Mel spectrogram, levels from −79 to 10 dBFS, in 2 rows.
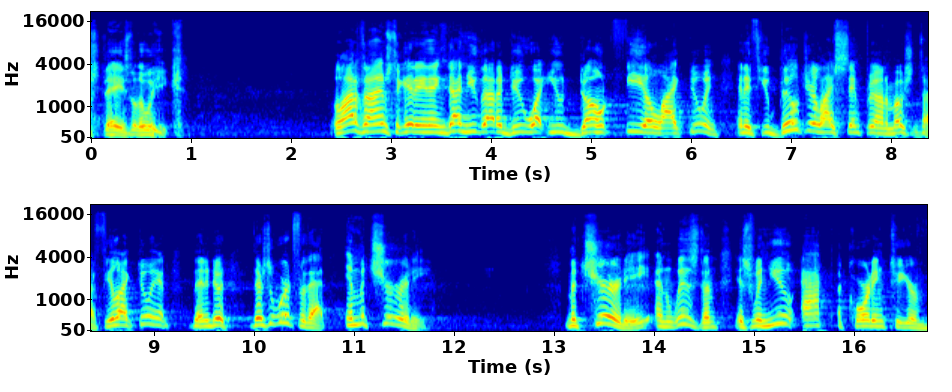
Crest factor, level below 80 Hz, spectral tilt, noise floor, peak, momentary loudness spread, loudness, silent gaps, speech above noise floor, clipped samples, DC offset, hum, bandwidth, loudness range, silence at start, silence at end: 16 dB; -62 dBFS; -5.5 dB/octave; -66 dBFS; -4 dBFS; 9 LU; -20 LUFS; none; 46 dB; under 0.1%; under 0.1%; none; 17 kHz; 5 LU; 0 s; 0 s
